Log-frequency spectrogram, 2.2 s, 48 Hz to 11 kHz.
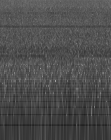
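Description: A 2019 Yamaha Tracer 900 GT motorcycle cruising at highway speed: a steady, heavy rush of wind and road noise, with the engine running underneath.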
